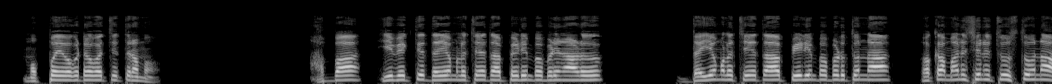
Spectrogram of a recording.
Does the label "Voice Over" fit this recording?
No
